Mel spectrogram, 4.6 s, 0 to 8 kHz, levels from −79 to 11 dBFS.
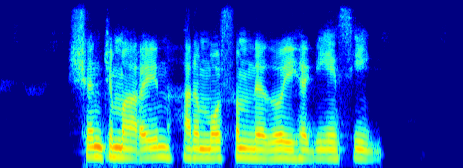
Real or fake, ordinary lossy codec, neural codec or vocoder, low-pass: fake; Opus, 16 kbps; codec, 16 kHz, 0.5 kbps, X-Codec, HuBERT features, trained on LibriSpeech; 7.2 kHz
